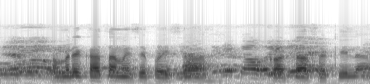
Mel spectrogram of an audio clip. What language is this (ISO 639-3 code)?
bho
